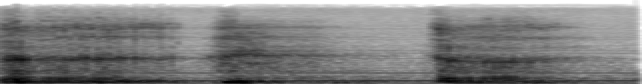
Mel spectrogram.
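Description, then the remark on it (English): A person imitates snoring, making three rough, rattling breaths in a steady rhythm. The voice is fairly loud, with no talking. “Well, I don't know if God snores or not, but God probably wouldn't admit it.”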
